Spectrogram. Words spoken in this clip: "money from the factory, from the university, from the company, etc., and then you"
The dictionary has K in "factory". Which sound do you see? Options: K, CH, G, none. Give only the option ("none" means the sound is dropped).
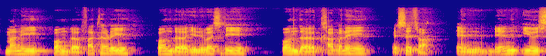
none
